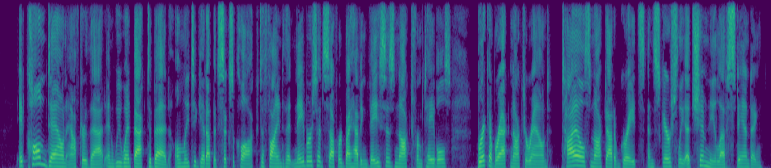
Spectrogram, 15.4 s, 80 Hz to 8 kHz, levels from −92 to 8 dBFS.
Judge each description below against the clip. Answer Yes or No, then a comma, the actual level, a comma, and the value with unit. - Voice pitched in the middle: Yes, medium, 165 Hz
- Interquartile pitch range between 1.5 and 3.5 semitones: Yes, average, 2.9 semitones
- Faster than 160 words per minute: Yes, average, 180 wpm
